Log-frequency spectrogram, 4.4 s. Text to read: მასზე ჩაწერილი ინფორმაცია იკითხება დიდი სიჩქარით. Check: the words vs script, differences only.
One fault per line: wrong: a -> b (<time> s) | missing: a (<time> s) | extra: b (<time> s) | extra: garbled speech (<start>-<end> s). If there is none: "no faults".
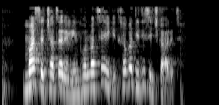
no faults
